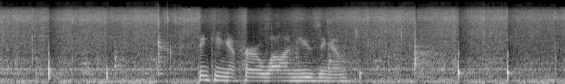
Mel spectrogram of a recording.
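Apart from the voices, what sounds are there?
sausage frying and being stirred in a pan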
